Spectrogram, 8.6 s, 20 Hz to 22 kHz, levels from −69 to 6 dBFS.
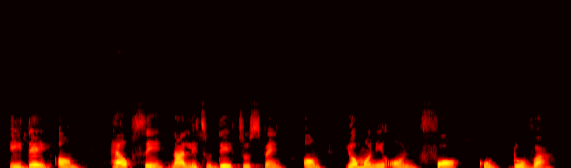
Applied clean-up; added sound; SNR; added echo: none; none; none; none.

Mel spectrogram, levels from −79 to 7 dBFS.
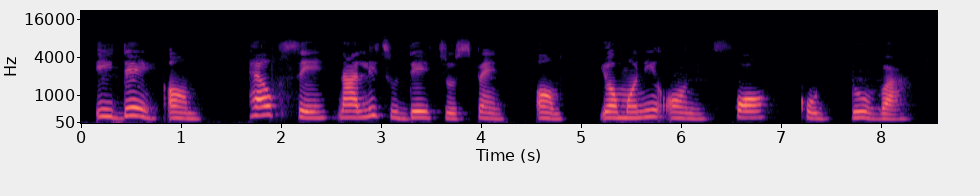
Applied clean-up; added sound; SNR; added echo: neural mask model DeepFilterNet 3.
